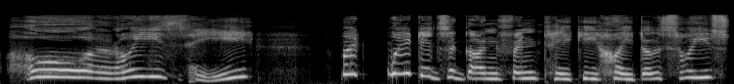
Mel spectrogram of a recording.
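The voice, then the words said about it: Curious mole-dialect character voice. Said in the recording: “Moles speak with a curious accent”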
